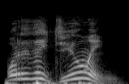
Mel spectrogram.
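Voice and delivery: panicked asking; frantic. Acted. Twilight frantically asks Applejack under fire. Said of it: "she asked frantically".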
